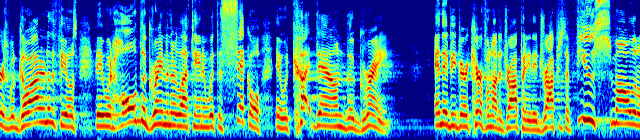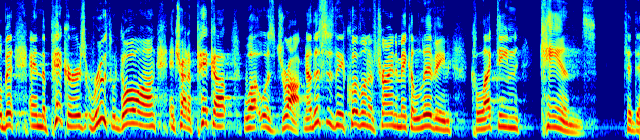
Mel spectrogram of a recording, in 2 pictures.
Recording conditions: large echoing room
